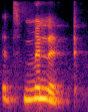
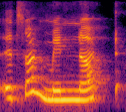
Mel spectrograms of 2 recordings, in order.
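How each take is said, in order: First: The first syllable is a short 'min'. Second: The first syllable is not a short 'min'. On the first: The speaker calls it right. "Min. ... Short" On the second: The speaker calls it wrong.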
